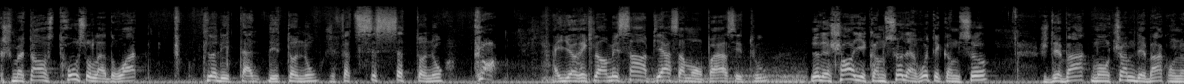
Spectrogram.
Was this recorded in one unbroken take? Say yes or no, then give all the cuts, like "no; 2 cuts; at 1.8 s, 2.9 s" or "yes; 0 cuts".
no; 2 cuts; at 5.4 s, 8.0 s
